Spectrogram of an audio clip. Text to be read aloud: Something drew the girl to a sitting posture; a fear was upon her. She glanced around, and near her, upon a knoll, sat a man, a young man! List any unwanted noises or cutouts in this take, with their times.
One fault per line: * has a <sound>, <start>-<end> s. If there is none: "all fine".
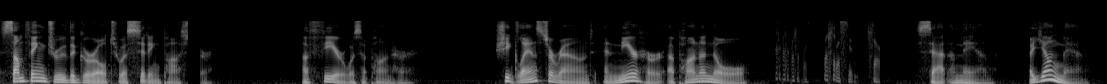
* has a dropout, 1.9-2.0 s
* has a chirp, 7.8-8.8 s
